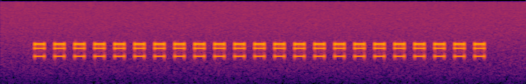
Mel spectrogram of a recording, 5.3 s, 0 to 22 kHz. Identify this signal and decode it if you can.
Telephone call progress tone (North American plan), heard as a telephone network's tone, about 1400, 2050, 2450, 2600 Hz, 0.1 s on and 0.1 s off. Off-hook warning tone.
